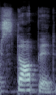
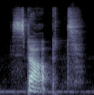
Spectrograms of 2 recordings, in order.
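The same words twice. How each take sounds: First: The ending is an extra 'id' syllable. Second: The ending is a plain 't' sound. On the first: The speaker calls it wrong. "read it like talked or stopped" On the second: The speaker calls it right. "It's talked, stopped"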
